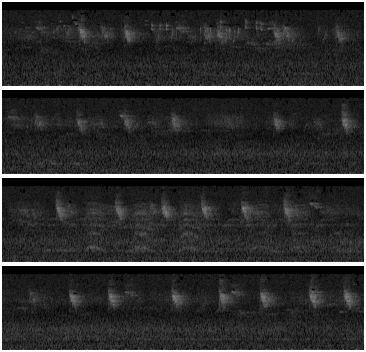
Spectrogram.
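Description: A bird's short, high chirps repeated steadily, a bit more than one a second, over faint forest ambience with a low steady hum underneath.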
